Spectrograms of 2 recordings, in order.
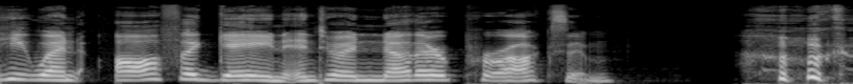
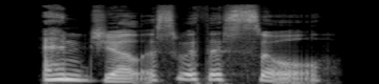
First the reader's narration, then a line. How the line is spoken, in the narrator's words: she said softly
